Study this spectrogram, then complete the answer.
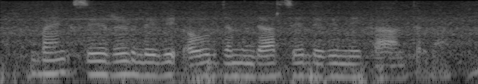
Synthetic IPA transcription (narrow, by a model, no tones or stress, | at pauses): bɛ̃ːŋkseɾeːɽleːʋeʔɔːɾd͡ʒɐmĩnd̪aːɾseleːʋemẽkaə̃nt̪ə̰ɾɡa̰ː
